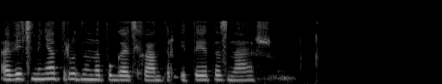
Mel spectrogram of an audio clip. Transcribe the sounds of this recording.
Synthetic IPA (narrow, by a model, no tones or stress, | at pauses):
ɐvʲɪtʲmʲɪnʲat̪ɾud̪nənəpʊɡatʲxant̪ərit̪ɨɛt̪əznajɪʂ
